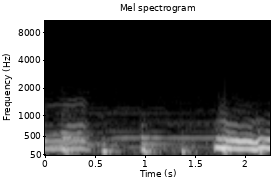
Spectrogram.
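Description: Carnatic concert music on an old, narrow-band radio recording. A gliding vocal and violin phrase ends about half a second in, leaving a single held note under a few soft percussion strokes. The full ensemble comes back in loudly near the end.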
